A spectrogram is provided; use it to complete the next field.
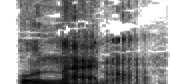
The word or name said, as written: nailon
